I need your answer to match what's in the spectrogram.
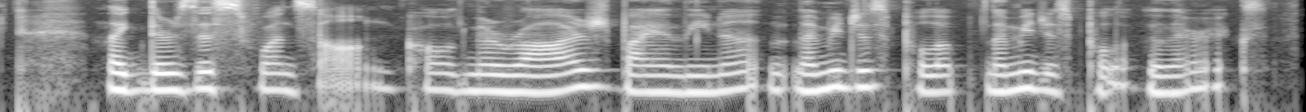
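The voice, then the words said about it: Lifeless, worn-out sounding voice. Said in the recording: “If I sound dead, I am so sorry. ... I really feel like I sound dead. ... my voice is kind of fucked”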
